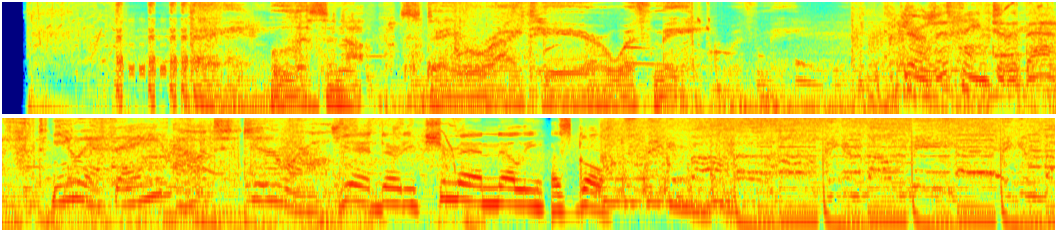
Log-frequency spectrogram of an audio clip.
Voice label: Promo British Voice Over UK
